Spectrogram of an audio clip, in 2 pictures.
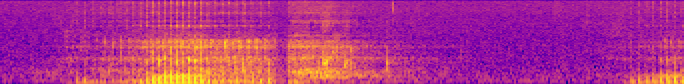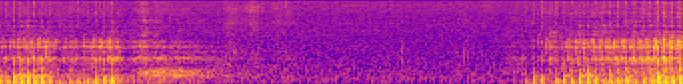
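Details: Sleeping female Mastiff snoring: rumbling, irregular snoring bursts, about three in eight seconds, with quieter breathing and some rustling between.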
